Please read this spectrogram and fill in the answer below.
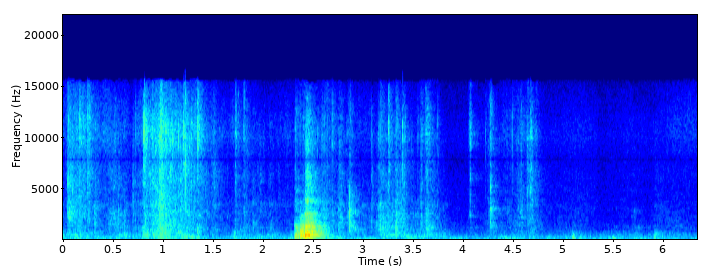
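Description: Clear plastic film rustling and crinkling as it is spread over balls of beignet dough on a baking tray to let them rest, with one louder rustle about two and a half seconds in, fading toward the end.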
